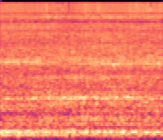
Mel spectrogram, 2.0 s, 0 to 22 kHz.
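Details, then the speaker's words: Ford Lightning SVT supercharged V8, still cold after about five minutes idling after supercharger work: deep steady idle, intake sucking audible, no blower whine or grinding, no leaks; healthy. "There's no noise coming from the blower, so I was worried about that. I was thinking, I don't know, my first time messing with a blower, so I didn't know if I messed something up. But no grinding. You can hear the intake sucking."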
